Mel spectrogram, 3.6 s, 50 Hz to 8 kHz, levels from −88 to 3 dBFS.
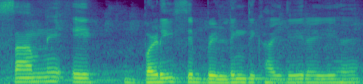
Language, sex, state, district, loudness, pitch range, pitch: Hindi, male, Uttar Pradesh, Lucknow, -16 LUFS, 120-135 Hz, 125 Hz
